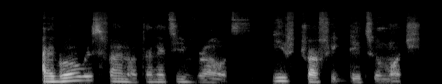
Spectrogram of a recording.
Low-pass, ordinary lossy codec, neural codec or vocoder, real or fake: 14.4 kHz; Opus, 16 kbps; codec, 44.1 kHz, 7.8 kbps, Pupu-Codec; fake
